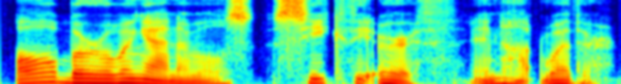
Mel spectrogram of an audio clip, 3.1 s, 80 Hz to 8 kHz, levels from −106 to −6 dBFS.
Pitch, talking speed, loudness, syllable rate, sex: 120 Hz, 175 wpm, -19 LUFS, 5.0 syllables/s, male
